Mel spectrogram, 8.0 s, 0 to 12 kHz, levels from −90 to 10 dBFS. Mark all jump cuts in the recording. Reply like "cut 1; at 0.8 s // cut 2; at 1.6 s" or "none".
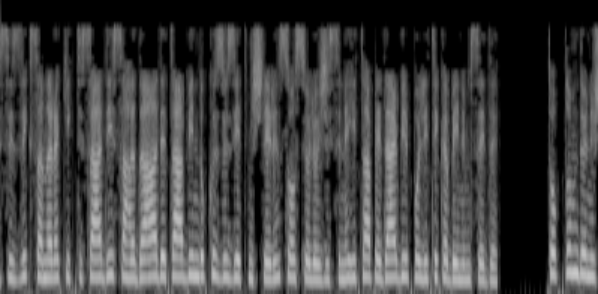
none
